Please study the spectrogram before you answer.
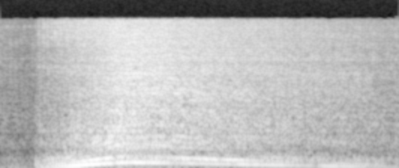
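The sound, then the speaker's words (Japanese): A car engine accelerating: it revs up sharply from a low rumble, rising in pitch, then holds a loud, steady drone that sags slightly toward the end. “よし、そのまま加速。”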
